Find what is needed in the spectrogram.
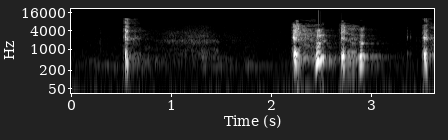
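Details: A woman overcome by a coughing fit while speaking during an Iowa campaign speech, asking for water and a lozenge.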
